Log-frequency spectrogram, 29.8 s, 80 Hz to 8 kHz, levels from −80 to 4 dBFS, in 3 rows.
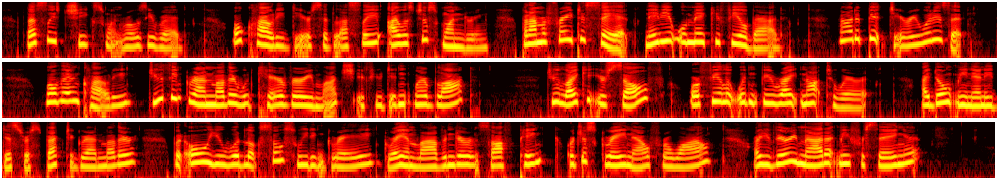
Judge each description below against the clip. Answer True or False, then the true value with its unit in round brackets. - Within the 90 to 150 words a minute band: False (205 wpm)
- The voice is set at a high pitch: True (245 Hz)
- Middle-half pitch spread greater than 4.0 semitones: True (4.6 semitones)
